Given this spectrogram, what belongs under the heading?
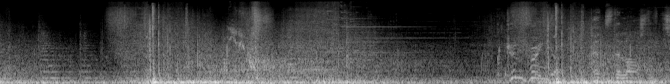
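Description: Explosive Confringo spell blasts in a Harry Potter video game, clearing spider sacks: a few booming bursts with crackling tails, spaced a few seconds apart, set in busy game sound.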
